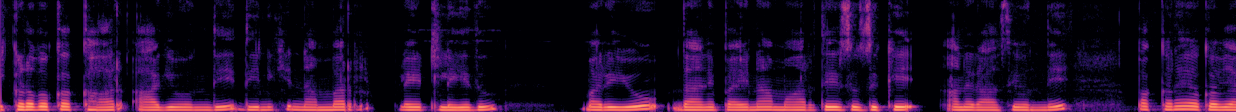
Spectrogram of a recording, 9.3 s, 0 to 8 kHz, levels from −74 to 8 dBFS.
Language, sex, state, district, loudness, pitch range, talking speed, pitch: Telugu, female, Telangana, Nalgonda, -16 LUFS, 190-210 Hz, 130 wpm, 195 Hz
